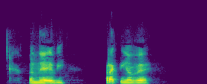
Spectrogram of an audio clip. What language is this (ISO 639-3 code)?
por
